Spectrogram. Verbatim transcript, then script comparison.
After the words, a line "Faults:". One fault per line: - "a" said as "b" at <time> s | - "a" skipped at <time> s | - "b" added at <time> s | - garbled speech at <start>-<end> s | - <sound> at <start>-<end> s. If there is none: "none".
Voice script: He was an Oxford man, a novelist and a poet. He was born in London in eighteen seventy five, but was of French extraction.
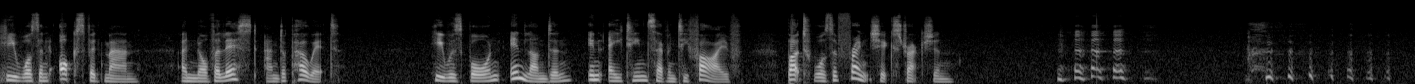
He was an Oxford man, a novelist and a poet. He was born in London in eighteen seventy five, but was of French extraction.
Faults:
- laugh at 10.6-11.6 s
- laugh at 12.4-14.0 s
